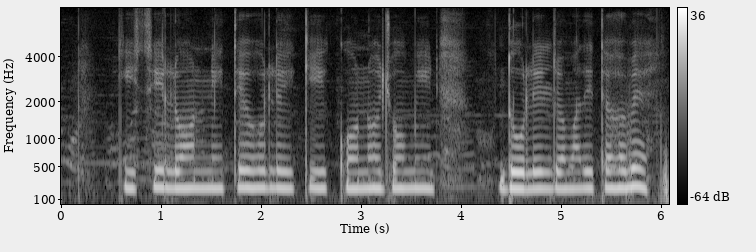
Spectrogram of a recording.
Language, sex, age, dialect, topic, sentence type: Bengali, female, 18-24, Rajbangshi, agriculture, question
